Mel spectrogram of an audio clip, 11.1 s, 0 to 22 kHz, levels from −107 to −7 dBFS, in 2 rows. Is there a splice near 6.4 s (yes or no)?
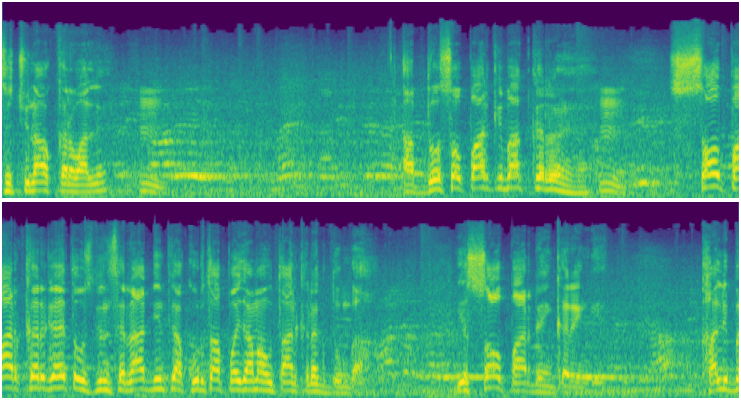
no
